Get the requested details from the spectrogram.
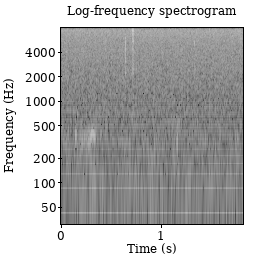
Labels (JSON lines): {"label": "ambient", "recorder": "HydroMoth"}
